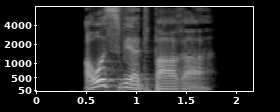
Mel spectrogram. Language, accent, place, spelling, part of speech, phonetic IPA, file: German, Germany, Berlin, auswertbarer, adjective, [ˈaʊ̯sˌveːɐ̯tbaːʁɐ], De-auswertbarer.ogg
- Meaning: inflection of auswertbar: 1. strong/mixed nominative masculine singular 2. strong genitive/dative feminine singular 3. strong genitive plural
